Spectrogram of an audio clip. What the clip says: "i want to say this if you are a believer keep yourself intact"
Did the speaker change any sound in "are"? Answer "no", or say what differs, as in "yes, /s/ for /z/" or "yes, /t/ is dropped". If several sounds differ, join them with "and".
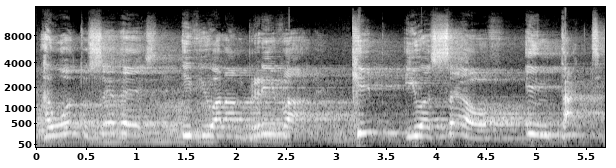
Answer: yes, /l/ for /ɹ/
